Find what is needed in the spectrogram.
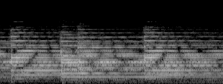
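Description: Church bells ringing, with a new strike about every half second to second over the long ring of the earlier ones.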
